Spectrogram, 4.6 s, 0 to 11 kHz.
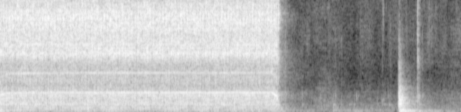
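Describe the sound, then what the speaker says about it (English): A power driver with a 7 mm socket loosens the screw clamp on the fuel filler tube of a 2002-2008 Dodge Ram 1500, a loud close whir lasting under three seconds before stopping, followed by a single sharp click. "using a 7 millimeter socket, loosen that clamp"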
